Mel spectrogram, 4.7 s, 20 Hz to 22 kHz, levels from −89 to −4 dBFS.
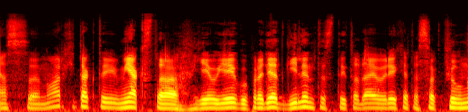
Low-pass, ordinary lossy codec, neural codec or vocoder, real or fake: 14.4 kHz; AAC, 64 kbps; none; real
